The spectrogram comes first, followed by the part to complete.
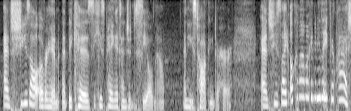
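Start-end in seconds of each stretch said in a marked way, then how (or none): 5.8-7.0 high, fast imitated pleading; mock whining urging. Clingy girl pulling him to class, imitated high whine. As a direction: hurry him along in a much higher voice.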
